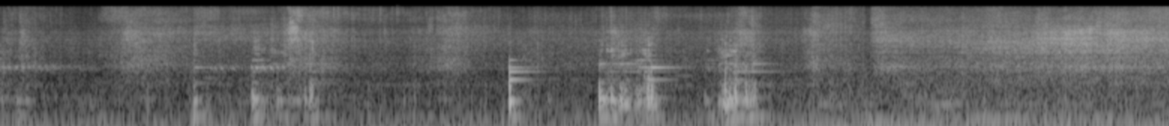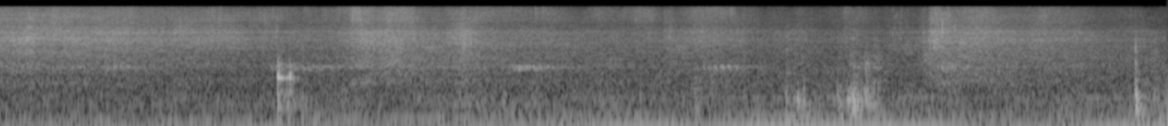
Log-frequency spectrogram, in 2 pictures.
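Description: Onion-tomato masala sizzling in a hot pan while a spatula scrapes and stirs it, with scattered short knocks. About six seconds in, water poured into the hot pan sets off a louder hissing sizzle for a few seconds, then the stirring and scraping resume.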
